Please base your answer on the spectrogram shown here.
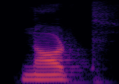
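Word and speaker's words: knot: तो rule number 1 बता रहे हैं कि के is silent in the following words, कि दर्ज झेल अल्फाज में के साइलेंट है। ठीक है, ये देखें के को रेड से हाईलाइट किया है। Knife, knee, नॉट, नो, नॉक, night, नॉब, नील। ठीक है, के सब में साइलेंट है।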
